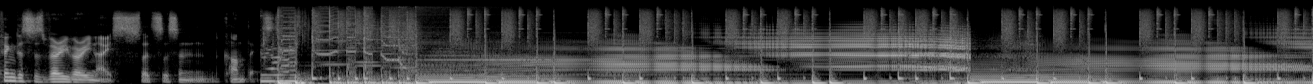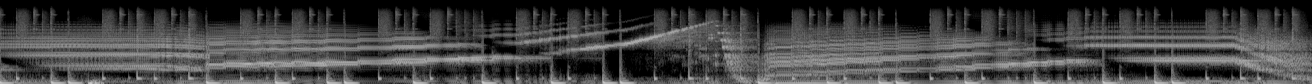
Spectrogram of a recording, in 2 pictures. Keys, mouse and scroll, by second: 0.4 ctrl+click, 0.8 ctrl+scroll down 2, 1.6 ctrl+click, 2.3 space, 18.7 ctrl+scroll up 2, 22.0 click, 22.6-24.2 drag, 26.1 space.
